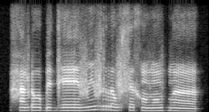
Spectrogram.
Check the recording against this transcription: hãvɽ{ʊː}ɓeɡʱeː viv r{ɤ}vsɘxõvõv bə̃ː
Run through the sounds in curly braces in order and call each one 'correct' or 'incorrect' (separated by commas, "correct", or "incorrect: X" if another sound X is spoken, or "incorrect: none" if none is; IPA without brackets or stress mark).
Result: correct, correct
